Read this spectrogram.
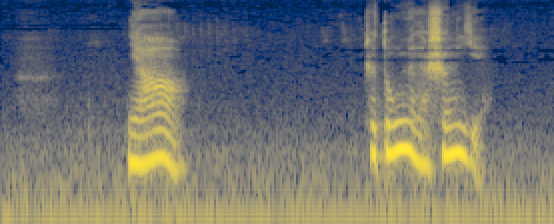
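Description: A young woman speaks with feeling.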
